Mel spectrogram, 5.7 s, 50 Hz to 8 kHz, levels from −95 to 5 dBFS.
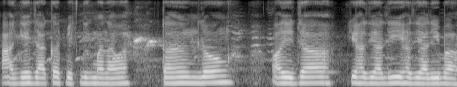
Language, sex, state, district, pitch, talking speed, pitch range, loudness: Bhojpuri, male, Uttar Pradesh, Deoria, 150 Hz, 125 wpm, 145-155 Hz, -15 LUFS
